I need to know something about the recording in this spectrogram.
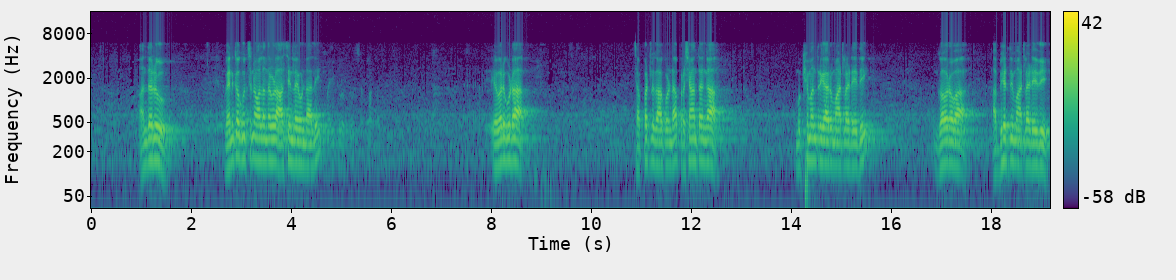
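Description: A man speaks loudly and with emphasis over a loudspeaker in a large echoing hall, in short bursts.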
